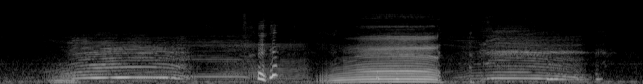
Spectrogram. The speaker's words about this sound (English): I think that's a cow. Is it the McFeely's cow? That's the McFeely's cow. That's Harriet.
